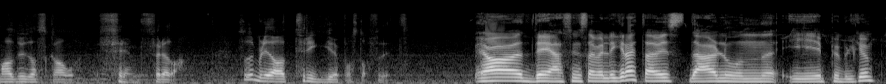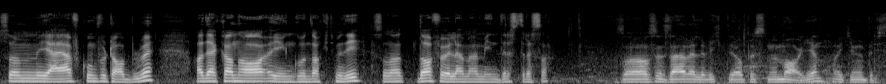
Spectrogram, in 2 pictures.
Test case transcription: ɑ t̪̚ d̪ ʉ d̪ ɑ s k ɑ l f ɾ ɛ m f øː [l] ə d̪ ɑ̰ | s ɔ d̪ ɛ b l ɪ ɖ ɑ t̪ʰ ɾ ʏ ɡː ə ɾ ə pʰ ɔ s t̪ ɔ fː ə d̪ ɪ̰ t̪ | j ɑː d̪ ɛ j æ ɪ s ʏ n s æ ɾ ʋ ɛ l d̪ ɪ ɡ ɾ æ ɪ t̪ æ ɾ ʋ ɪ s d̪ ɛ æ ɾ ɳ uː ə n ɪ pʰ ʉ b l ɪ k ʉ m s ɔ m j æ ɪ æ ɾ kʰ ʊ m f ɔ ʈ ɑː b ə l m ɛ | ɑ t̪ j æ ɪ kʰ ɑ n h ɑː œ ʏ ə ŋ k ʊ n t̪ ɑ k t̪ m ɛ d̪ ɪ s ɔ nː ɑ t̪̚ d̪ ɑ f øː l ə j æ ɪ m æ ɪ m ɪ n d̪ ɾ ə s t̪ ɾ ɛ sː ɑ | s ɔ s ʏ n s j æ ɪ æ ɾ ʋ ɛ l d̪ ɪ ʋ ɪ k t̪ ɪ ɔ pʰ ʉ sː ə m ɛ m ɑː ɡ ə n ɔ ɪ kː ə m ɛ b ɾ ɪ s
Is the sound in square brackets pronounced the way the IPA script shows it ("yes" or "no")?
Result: no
